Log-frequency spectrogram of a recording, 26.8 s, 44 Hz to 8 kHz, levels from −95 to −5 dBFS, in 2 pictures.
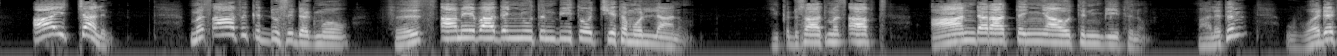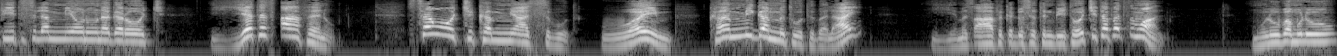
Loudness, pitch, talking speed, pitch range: -23 LUFS, 185 Hz, 70 wpm, 150-235 Hz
